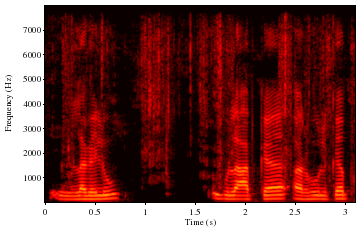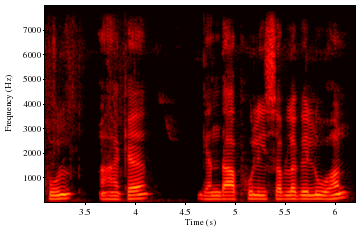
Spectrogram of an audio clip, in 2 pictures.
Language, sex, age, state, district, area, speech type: Maithili, male, 30-45, Bihar, Saharsa, rural, spontaneous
